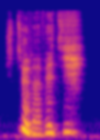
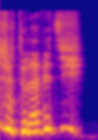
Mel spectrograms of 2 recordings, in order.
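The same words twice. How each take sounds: First: Said in the usual way. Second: Higher and louder, hammering it home; I told you so, pushed up loud; insistent scolding. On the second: Acted. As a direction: rub it in, raising the voice. Scolding, repeats the phrase.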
